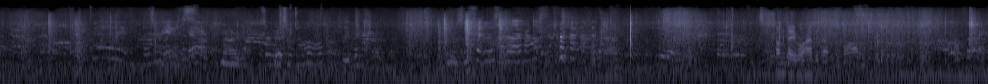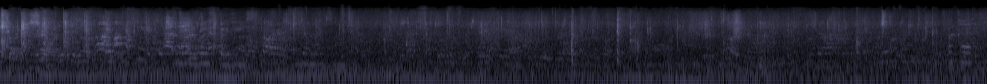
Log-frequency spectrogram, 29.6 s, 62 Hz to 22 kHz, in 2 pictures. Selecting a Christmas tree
0:08.9 0:16.4

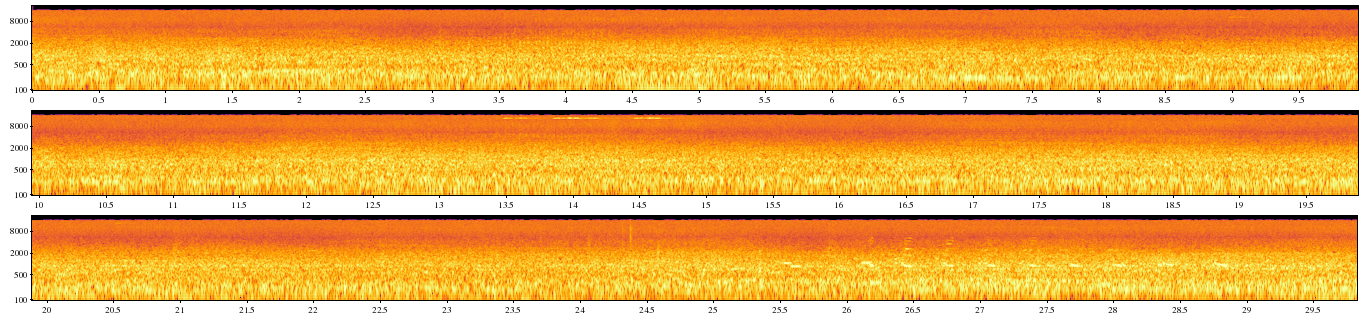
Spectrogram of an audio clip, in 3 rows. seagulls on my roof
0:24.6 0:29.8

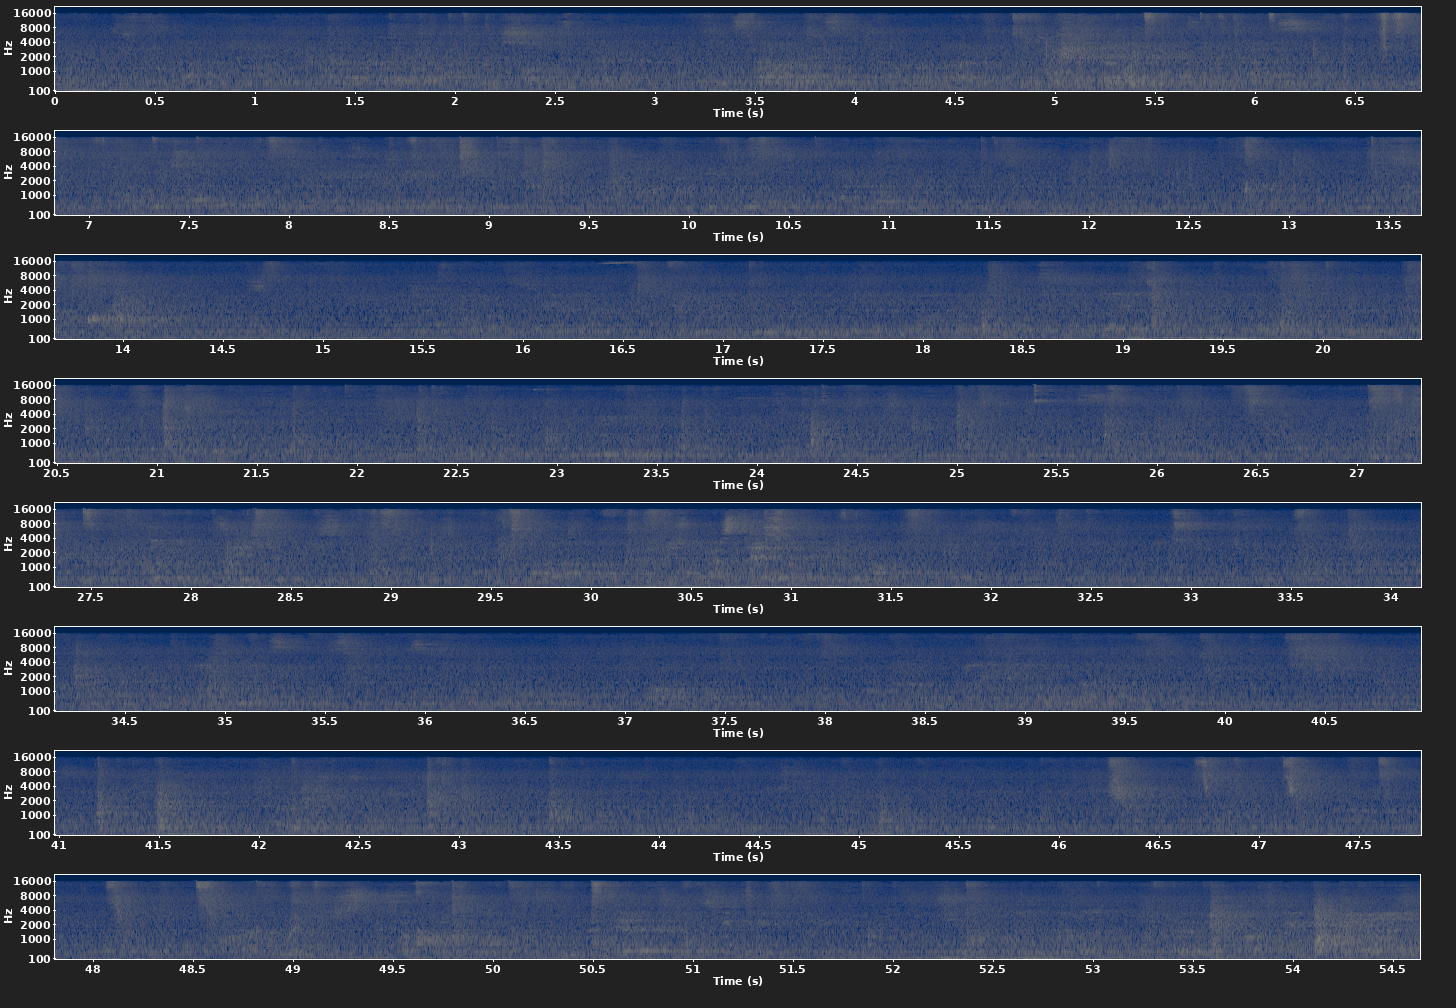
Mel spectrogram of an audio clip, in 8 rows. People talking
0:00.0 0:12.3, 0:25.2 0:32.1, 0:34.1 0:39.9, 0:46.9 0:54.6

